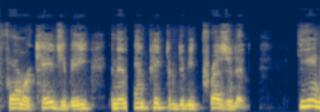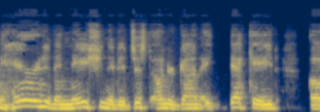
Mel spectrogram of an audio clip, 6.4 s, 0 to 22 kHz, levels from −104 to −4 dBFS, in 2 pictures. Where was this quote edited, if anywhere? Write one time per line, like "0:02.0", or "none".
0:01.3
